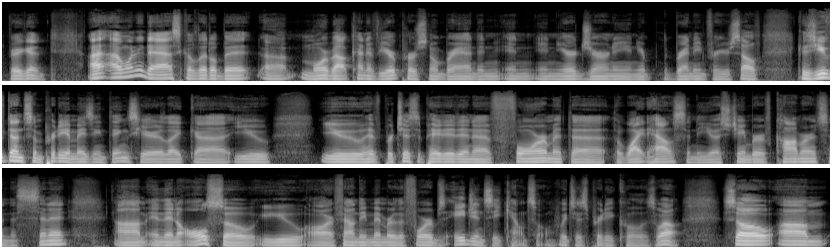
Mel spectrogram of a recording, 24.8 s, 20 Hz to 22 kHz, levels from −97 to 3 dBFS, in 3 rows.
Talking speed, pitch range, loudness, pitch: 195 wpm, 100-115 Hz, -27 LUFS, 105 Hz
